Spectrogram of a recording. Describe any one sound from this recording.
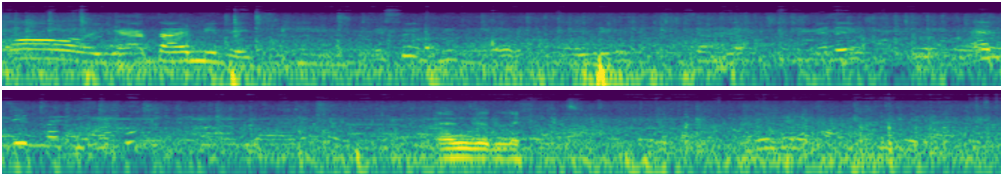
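Young women talk with each other nearby.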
